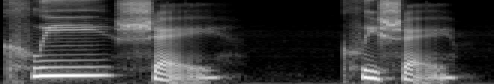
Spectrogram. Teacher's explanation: Correct pronunciation, cliché. 2 syllables with the CH making a SH sound, from French.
